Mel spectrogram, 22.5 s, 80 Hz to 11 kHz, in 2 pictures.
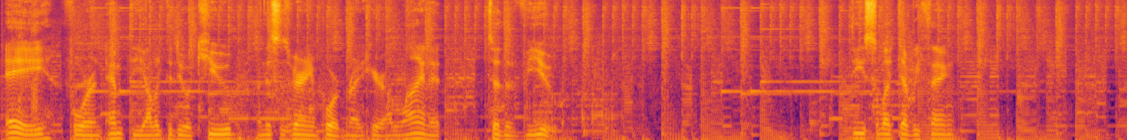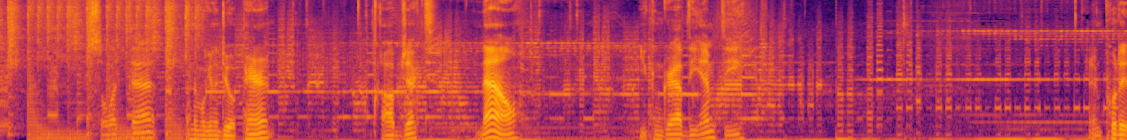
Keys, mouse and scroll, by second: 5.6-6.7 drag, 6.7-7.4 scroll down 4, 7.4-9.2 shift+middle drag, 7.4 drag, 9.2 click, 9.8 click, 11.5 shift+click, 12.5 shift+click, 14.2 p, 16.6 click, 17.0 click, 19.2 KP_1, 20.4 KP_7, 21.1 scroll down 4, 21.7-22.5 shift+middle drag.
